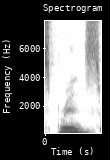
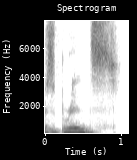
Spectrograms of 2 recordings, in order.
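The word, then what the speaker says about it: Sbrinz: all right all right uh your word is Sprints I know this has a homonym so it can be pronounced Sprints or Sprints and it's a type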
